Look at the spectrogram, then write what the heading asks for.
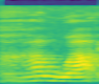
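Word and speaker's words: Rahua: C'est l'après-shampoing Rawa, et donc maintenant je sais que ça se dit Rawa parce que j'ai eu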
